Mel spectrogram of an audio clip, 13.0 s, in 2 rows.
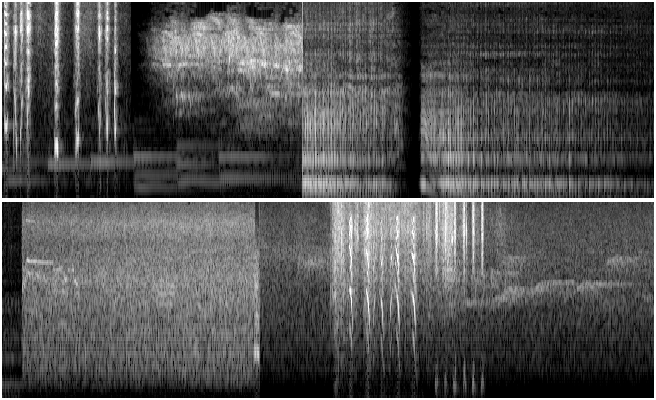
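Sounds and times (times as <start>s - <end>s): bison bellowing: 3.0s - 6.8s.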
